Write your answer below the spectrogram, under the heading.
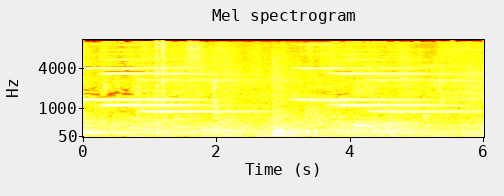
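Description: parliament voting call bell

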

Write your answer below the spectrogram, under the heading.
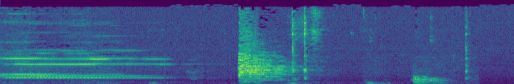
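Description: parliamentary voting bell ringing

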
